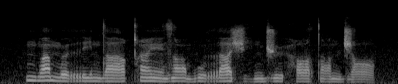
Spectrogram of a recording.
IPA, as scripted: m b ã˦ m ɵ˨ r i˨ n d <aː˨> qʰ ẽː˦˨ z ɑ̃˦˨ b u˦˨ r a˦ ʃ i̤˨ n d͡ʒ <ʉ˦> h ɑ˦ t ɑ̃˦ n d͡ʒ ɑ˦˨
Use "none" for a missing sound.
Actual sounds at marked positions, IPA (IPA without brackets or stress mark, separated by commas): aː˨, ʉ˦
